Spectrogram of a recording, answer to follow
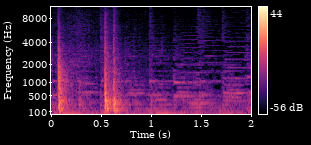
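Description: Two thumps, about half a second apart, as large cardboard gift boxes are set down on a table, over background music.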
